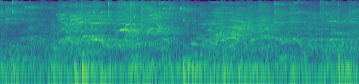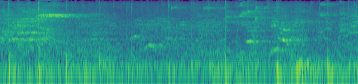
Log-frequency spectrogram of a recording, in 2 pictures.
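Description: Basketballs bounce on a wooden floor.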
